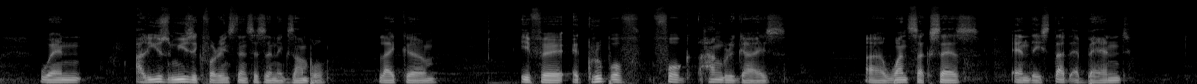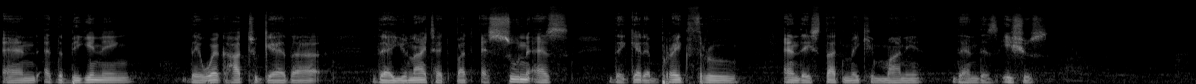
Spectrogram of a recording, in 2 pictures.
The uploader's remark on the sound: we are coming to you live from Freedom Park in Tshwane for the commemoration of this important day.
